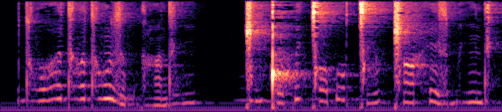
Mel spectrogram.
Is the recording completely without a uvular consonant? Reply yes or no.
yes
